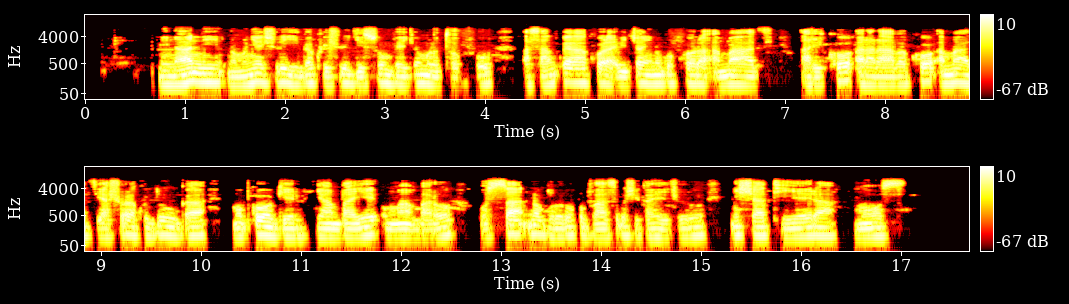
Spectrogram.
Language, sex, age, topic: Rundi, male, 25-35, education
